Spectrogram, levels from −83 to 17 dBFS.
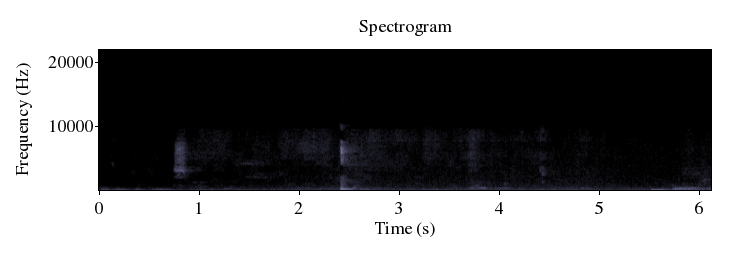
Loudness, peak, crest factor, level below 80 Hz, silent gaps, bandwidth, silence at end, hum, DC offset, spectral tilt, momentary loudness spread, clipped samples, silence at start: -52 LUFS; -20 dBFS; 34 dB; -68 dBFS; none; 10.5 kHz; 0 s; none; under 0.1%; -3 dB/octave; 20 LU; under 0.1%; 0 s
